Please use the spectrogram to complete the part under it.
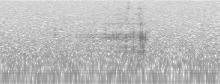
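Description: A man slurps a sip of coffee.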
